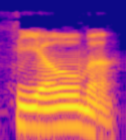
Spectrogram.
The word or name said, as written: caeoma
